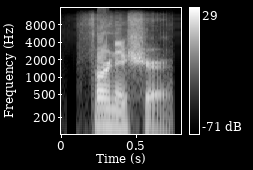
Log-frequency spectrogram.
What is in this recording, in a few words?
"furnisher", American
